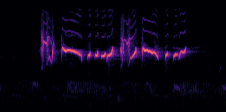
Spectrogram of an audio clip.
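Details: Single phrase from a white-browed scrub robin singing west of Grahamstown: a scratchy opening chirp, then a fast chain of clear whistled slurs wavering up and down, lasting under two seconds.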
